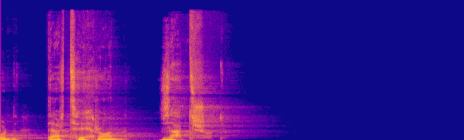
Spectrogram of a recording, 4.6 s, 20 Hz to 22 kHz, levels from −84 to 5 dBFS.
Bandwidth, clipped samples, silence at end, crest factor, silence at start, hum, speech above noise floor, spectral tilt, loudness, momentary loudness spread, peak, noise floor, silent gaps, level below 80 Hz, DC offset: over 20 kHz; under 0.1%; 2.4 s; 18 dB; 0 s; none; over 76 dB; -4.5 dB/octave; -15 LUFS; 20 LU; 0 dBFS; under -90 dBFS; none; -42 dBFS; under 0.1%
